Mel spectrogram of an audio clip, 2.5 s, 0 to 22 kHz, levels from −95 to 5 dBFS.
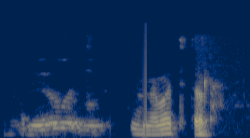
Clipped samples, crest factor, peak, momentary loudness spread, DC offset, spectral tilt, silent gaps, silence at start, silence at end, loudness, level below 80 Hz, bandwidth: under 0.1%; 24 dB; -14 dBFS; 15 LU; under 0.1%; -8 dB/octave; none; 0.2 s; 0.3 s; -37 LUFS; -74 dBFS; 8.2 kHz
